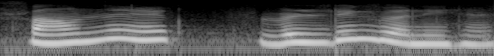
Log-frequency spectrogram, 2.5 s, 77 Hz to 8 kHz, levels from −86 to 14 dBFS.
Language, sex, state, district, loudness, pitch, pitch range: Hindi, female, Madhya Pradesh, Bhopal, -14 LUFS, 245 Hz, 225-300 Hz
